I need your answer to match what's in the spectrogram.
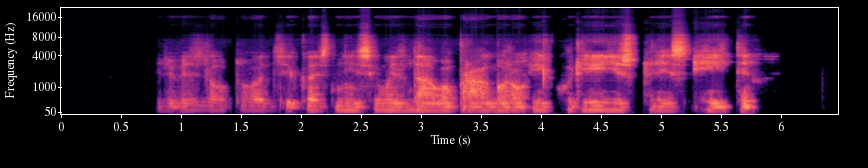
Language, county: Lithuanian, Utena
